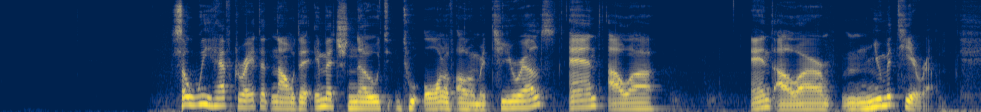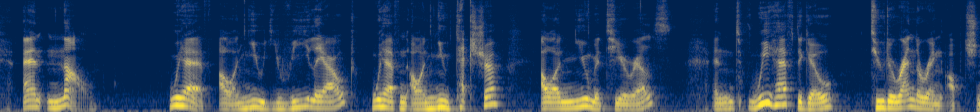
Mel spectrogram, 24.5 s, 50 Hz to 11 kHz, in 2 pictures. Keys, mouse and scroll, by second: 1.3-4.0 drag.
